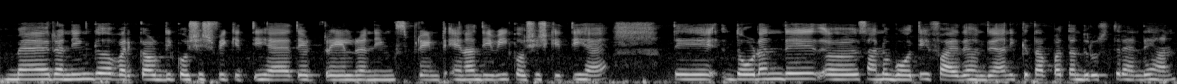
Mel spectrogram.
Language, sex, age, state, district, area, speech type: Punjabi, female, 18-30, Punjab, Mohali, rural, spontaneous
